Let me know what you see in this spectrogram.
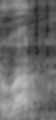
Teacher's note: رو کو منہ بھر کے پڑھیں گے، رو ساکن سے پہلے زبر ہے واو پہ ، الف بیچ میں سائلنٹ ہے، حا میم زبر حم نون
